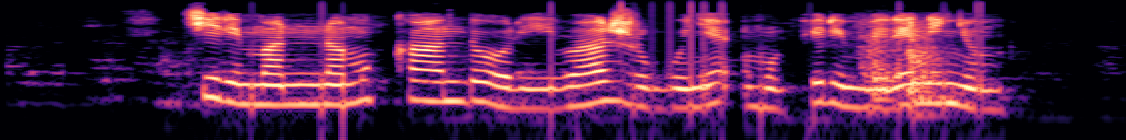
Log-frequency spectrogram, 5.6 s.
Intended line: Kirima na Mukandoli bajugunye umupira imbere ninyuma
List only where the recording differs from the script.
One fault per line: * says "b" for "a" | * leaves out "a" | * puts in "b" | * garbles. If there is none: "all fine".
all fine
